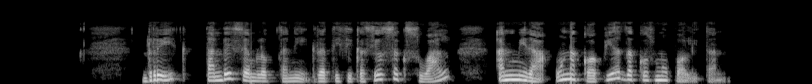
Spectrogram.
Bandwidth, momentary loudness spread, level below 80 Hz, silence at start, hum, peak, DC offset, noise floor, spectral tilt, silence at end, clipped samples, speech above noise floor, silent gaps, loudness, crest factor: 7.8 kHz; 12 LU; -52 dBFS; 1.05 s; none; -2 dBFS; under 0.1%; -44 dBFS; -6.5 dB/octave; 0.85 s; under 0.1%; 26 dB; 1.35-1.42 s, 1.95-2.05 s, 4.89-4.96 s; -18 LUFS; 18 dB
